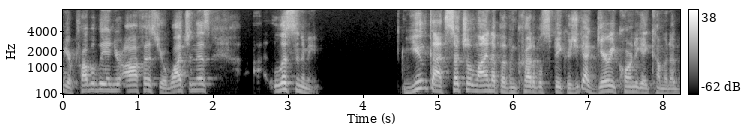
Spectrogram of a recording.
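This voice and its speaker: A man in his fifties from California giving an earnest motivational talk, telling stories with many fillers and restarts. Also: fairly high pitch. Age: 50s. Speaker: business leader speaking at an online event.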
